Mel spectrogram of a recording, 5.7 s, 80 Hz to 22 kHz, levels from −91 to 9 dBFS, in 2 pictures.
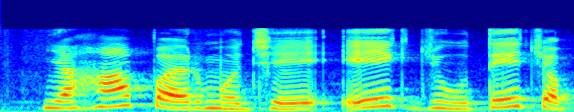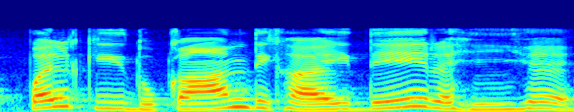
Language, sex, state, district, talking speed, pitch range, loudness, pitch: Hindi, female, Madhya Pradesh, Katni, 125 wpm, 205-265 Hz, -16 LUFS, 225 Hz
